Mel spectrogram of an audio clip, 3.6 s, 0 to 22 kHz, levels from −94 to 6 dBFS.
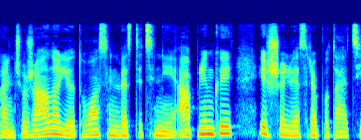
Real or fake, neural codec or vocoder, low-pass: fake; codec, 24 kHz, 0.9 kbps, WavTokenizer, medium speech release version 2; 10.8 kHz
